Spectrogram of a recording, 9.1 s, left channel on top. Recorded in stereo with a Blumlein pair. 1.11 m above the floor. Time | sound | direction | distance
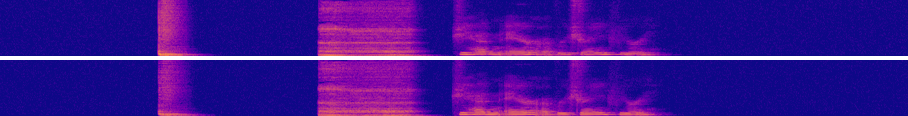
1.6 | a snare drum | 55° left | 0.5 m
3.2 | snoring | 15° right | 1.5 m
4.5 | a woman speaking | 50° right | 0.8 m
